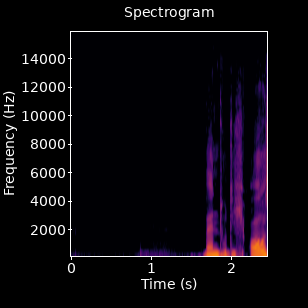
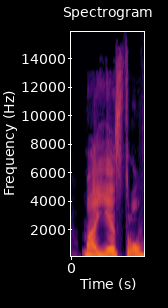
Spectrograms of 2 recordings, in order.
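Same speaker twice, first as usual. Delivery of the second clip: Maestro called again higher and more urgent; rising desperate call; 5 semitones higher than usual. Acted. Helper calls the master again, higher and pleading. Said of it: "und rief verzweifelt".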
